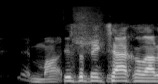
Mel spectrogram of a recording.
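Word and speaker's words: Mauch: Is that how you say his name? Ma? Or is it Mach? Do you say the CH? Mach.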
